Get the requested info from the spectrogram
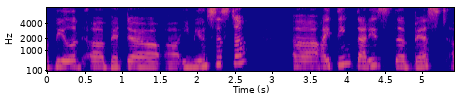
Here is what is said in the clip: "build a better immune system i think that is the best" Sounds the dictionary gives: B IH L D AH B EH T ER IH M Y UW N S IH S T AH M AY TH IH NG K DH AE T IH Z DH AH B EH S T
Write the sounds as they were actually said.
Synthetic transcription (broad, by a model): B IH L D AH B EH T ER IH M Y UW N S IH S T AH M AY T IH NG K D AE T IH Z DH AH B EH S T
